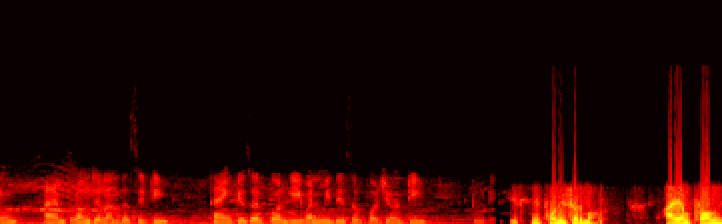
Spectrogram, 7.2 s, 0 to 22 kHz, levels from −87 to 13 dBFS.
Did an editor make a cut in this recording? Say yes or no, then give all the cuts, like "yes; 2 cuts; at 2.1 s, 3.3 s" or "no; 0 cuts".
yes; 1 cut; at 5.0 s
